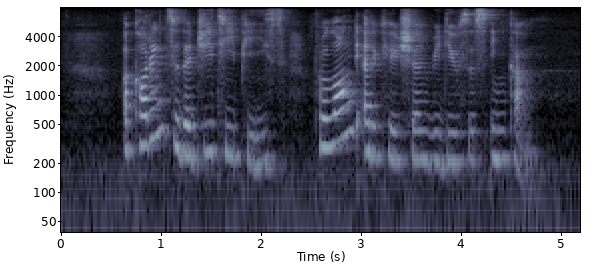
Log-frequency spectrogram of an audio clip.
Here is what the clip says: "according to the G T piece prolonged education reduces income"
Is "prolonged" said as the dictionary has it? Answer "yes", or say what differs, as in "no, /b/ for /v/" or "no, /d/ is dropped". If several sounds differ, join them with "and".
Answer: yes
